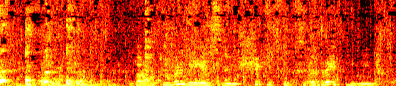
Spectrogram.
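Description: Water splashes in a sink.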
